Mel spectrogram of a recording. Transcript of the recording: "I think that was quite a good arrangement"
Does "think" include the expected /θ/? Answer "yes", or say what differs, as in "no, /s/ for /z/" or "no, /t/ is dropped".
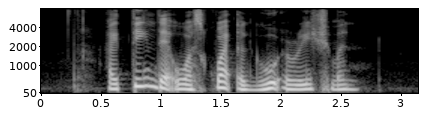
no, /t/ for /θ/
